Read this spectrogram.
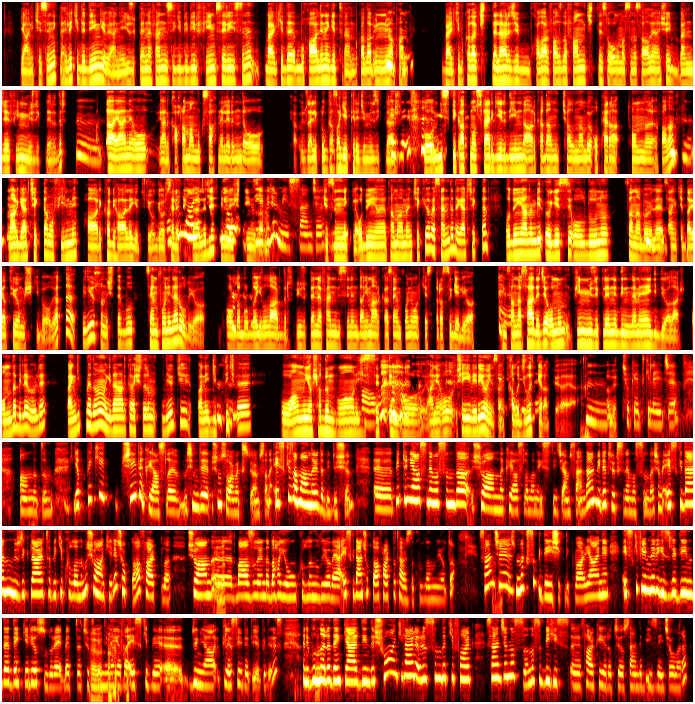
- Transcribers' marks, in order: laughing while speaking: "Evet"; chuckle; put-on voice: "o anı yaşadım, o anı hissettim"; in English: "Wow"; chuckle; tapping; chuckle; unintelligible speech
- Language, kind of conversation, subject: Turkish, podcast, Film müzikleri bir filmi nasıl değiştirir, örnek verebilir misin?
